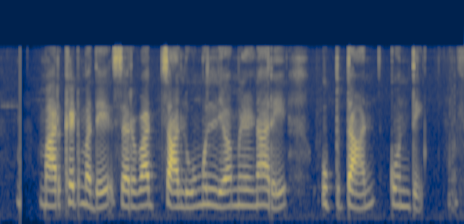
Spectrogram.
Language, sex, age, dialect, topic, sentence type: Marathi, female, 18-24, Standard Marathi, agriculture, question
